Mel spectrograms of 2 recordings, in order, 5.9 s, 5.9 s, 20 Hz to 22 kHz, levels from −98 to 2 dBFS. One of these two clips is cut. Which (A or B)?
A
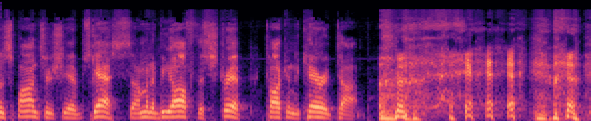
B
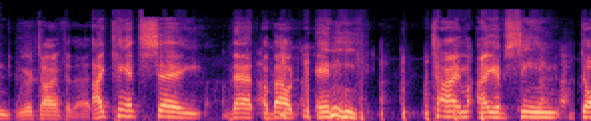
A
